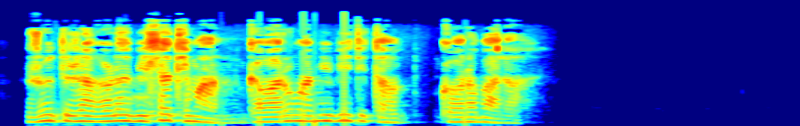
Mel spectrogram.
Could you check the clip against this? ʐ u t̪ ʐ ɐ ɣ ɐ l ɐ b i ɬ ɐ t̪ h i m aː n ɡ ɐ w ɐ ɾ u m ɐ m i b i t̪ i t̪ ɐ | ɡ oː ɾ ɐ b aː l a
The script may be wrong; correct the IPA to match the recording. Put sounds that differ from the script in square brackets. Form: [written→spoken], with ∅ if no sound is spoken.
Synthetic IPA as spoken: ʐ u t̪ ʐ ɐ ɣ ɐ [l→ɽ] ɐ b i ɬ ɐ t̪ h i m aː n ɡ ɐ w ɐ ɾ u m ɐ m i b i t̪ i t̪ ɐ | ɡ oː ɾ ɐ b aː l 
